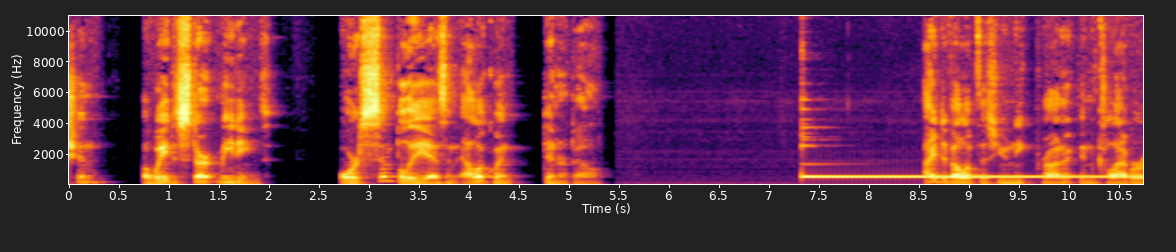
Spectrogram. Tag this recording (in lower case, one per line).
music
speech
